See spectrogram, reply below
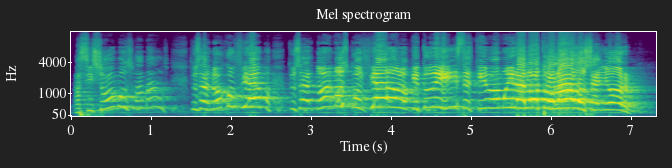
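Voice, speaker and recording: A man's voice: very high-pitched, normal speed, bright, forceful tone. A man preaching a sermon with animation, asking the congregation questions and slipping English words into his speech. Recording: echoey room, distant mic.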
